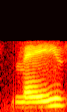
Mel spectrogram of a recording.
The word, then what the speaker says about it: Maeve: The card I drew is, I think her name is pronounced Maeve. It's M-A-E-V-E, and it's called.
